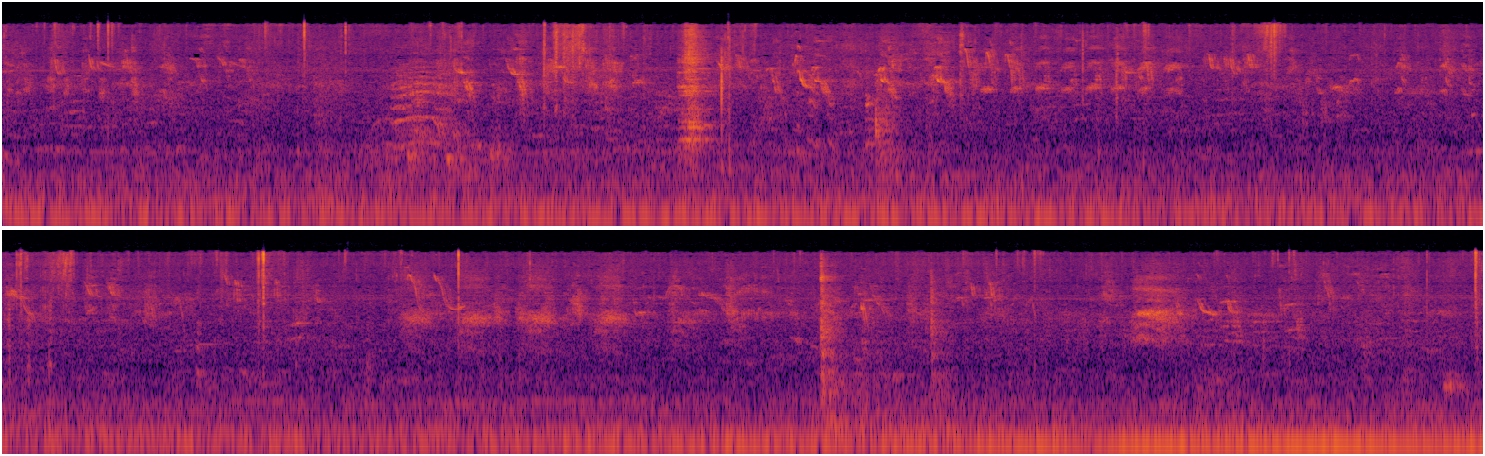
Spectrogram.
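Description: Birds chirping and calling off and on over a steady low rumble, with a few sharp clicks.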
